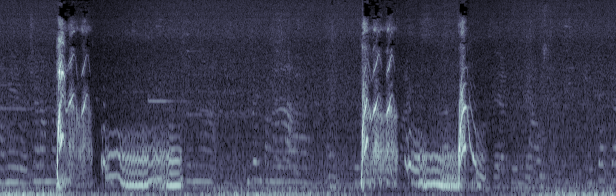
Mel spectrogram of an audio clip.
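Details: Shih Tzu–Maltese cross dog howling in two bouts, each opening with a sharp yelp and then a sustained, wavering, harmonic tone of about a second, separated by several seconds of quiet.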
